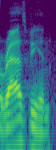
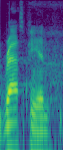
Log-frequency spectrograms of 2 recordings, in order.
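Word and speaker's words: Raspbian: the security update for rasbian uh raspian and rasbian Ras rasbian ran whatever thank you I say the P so I remember to type it because I I I spell it wrong yes um but they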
